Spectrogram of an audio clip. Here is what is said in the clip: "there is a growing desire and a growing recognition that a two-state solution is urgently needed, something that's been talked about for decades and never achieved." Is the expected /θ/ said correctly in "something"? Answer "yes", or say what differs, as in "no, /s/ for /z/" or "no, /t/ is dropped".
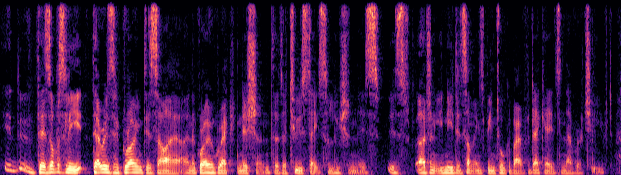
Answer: yes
